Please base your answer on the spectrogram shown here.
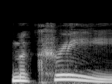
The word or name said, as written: machree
